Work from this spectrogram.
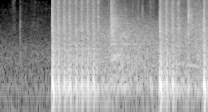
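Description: Automatic gunfire in the shooter game Escape from Tarkov: a sudden loud burst of rapid rounds after a brief hush, then a second short burst, close and punchy with a rattling rhythm.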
